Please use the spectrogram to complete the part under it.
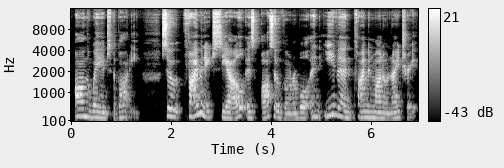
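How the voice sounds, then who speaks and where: Woman explainer, lowish pitch, bright tone, chatty lecture style with fillers, recorded at home. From Pennsylvania, US. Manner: casual and conversational, with frequent ums and likes. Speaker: health educator. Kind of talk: explanatory health lecture over slides.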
